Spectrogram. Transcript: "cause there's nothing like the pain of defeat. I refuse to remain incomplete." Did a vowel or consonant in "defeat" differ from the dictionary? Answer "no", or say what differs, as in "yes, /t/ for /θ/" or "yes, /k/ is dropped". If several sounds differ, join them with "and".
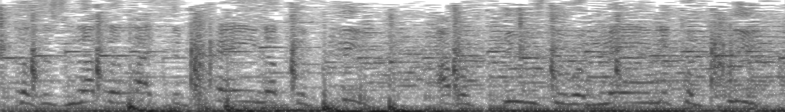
yes, /p/ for /f/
